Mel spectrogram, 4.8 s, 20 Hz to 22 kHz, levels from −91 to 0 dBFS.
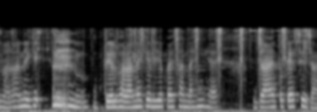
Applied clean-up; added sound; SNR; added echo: none; Keys jangling; 4 dB; none.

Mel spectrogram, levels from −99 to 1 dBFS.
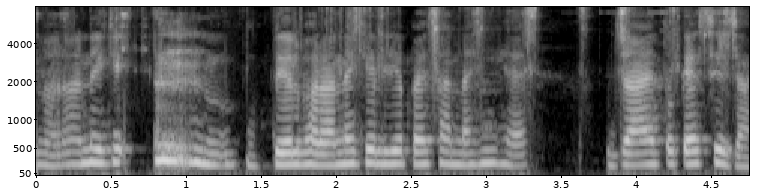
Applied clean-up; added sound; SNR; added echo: neural mask model RNNoise.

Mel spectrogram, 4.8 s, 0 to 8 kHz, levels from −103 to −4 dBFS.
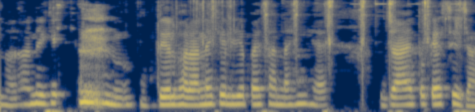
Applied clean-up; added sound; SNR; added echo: classical method Wiener filter.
